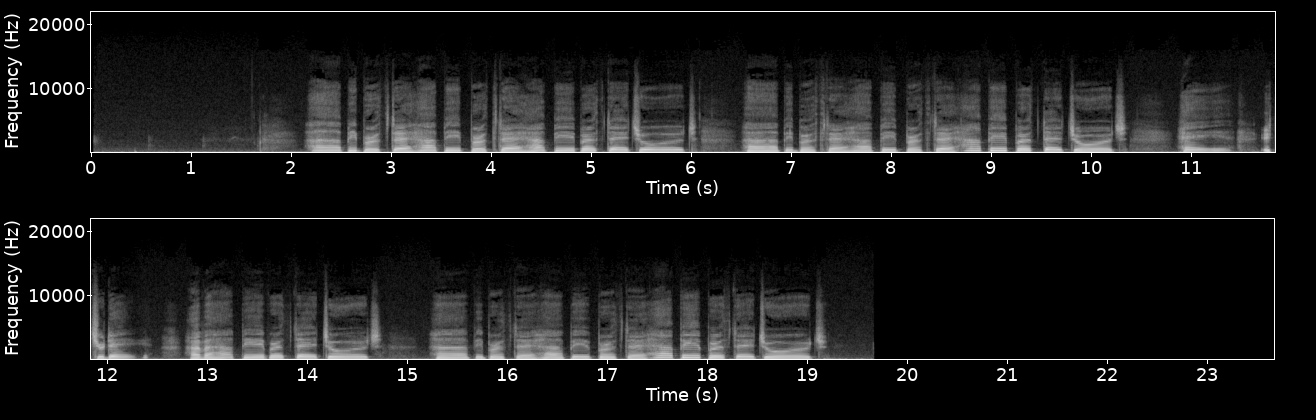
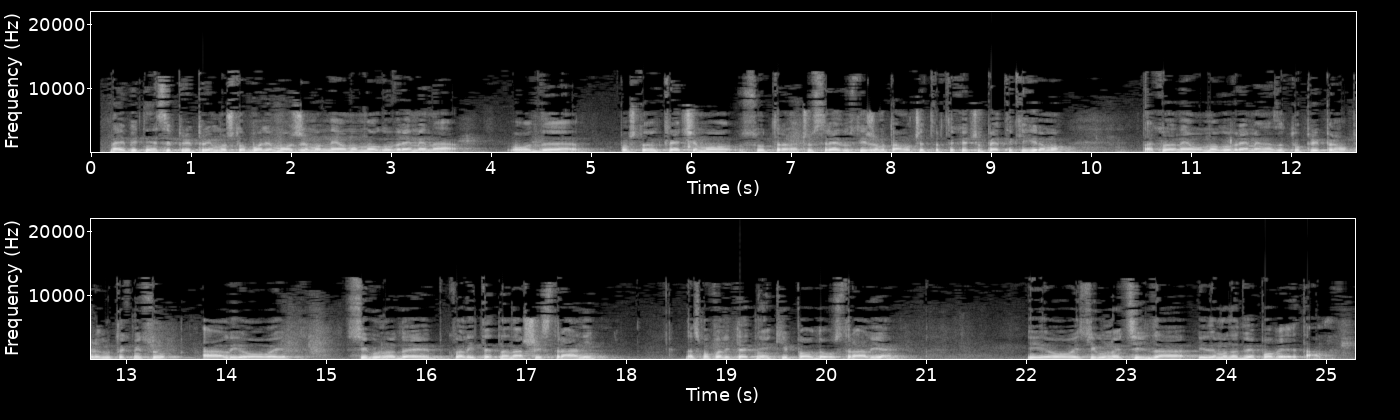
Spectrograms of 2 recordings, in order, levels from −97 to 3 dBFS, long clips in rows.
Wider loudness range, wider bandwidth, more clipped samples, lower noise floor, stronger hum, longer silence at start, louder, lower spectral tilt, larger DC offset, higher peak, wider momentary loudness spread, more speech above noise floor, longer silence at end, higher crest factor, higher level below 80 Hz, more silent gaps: about the same, 3 LU vs 2 LU; second, 11.5 kHz vs 13 kHz; neither; first, -53 dBFS vs -45 dBFS; neither; first, 1.7 s vs 0.2 s; second, -23 LUFS vs -16 LUFS; about the same, -6 dB/octave vs -6.5 dB/octave; neither; second, -8 dBFS vs 0 dBFS; about the same, 8 LU vs 7 LU; about the same, 30 dB vs 29 dB; first, 4.45 s vs 0.05 s; about the same, 16 dB vs 16 dB; about the same, -48 dBFS vs -46 dBFS; neither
